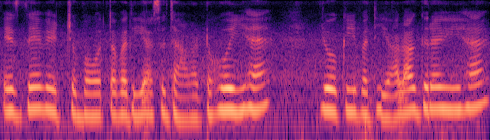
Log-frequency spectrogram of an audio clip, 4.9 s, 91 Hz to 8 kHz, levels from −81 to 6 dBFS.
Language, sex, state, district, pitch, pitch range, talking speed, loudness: Punjabi, female, Punjab, Kapurthala, 230 Hz, 205-245 Hz, 160 wpm, -16 LUFS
